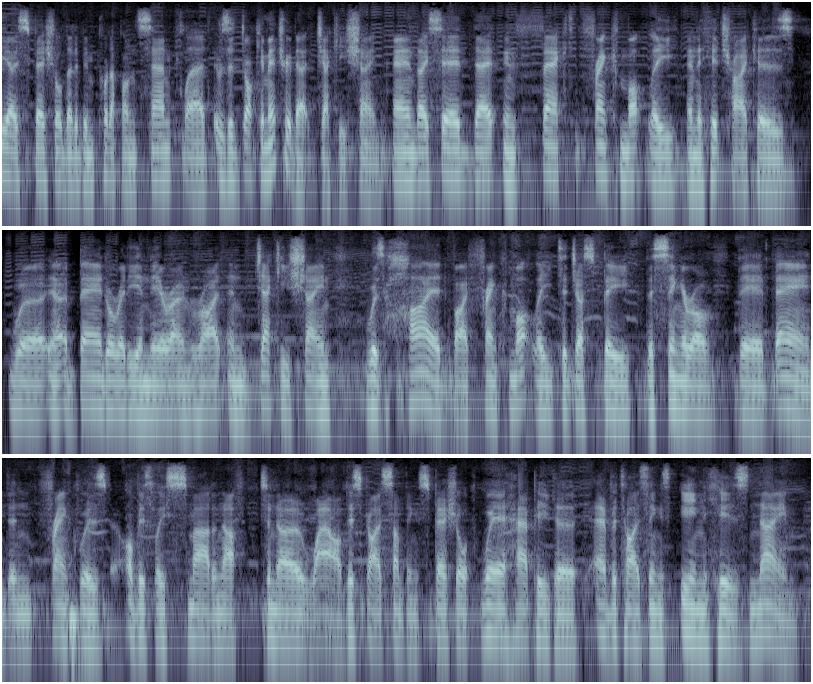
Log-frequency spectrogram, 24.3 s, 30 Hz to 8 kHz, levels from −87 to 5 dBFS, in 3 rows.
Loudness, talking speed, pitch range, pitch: -21 LUFS, 180 wpm, 85-95 Hz, 90 Hz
